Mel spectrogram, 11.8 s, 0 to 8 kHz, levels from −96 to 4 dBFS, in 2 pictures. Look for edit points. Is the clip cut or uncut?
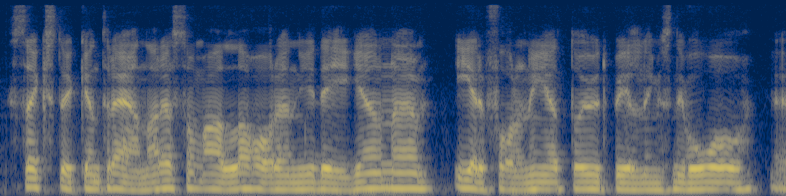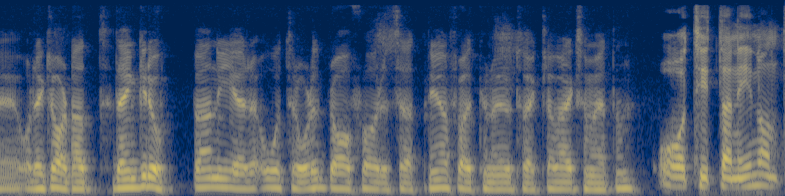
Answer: cut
